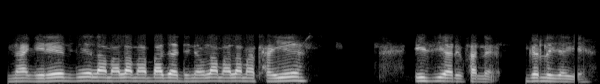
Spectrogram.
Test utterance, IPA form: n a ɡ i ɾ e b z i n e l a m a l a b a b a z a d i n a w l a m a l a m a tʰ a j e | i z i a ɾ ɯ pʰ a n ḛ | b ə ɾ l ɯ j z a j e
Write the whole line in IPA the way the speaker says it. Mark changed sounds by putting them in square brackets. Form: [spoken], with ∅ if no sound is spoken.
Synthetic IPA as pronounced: n a ɡ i ɾ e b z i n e l a m a l a [m] a b a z a d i n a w l a m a l a m a tʰ a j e | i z i a ɾ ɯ pʰ a n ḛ | [ɡ] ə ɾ l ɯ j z a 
